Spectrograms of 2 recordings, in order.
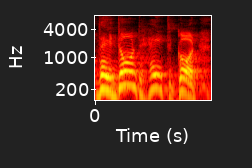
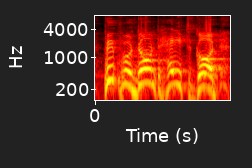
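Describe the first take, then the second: First: It is said at normal, quieter volume. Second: It is said more loudly.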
